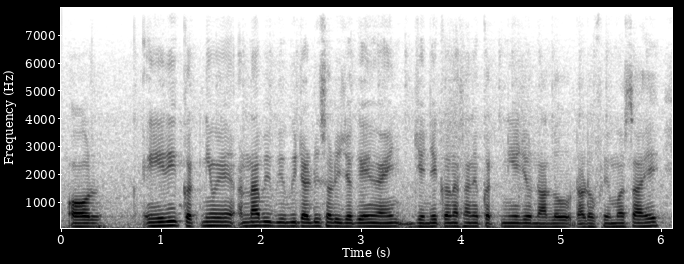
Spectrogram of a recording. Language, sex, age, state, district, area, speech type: Sindhi, male, 18-30, Madhya Pradesh, Katni, urban, spontaneous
